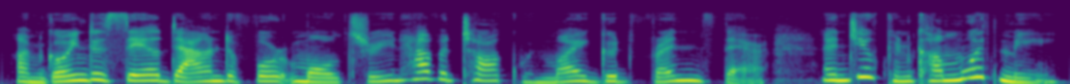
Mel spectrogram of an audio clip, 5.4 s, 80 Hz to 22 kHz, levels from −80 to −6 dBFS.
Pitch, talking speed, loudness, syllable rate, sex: 245 Hz, 260 wpm, -16 LUFS, 5.2 syllables/s, female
